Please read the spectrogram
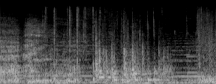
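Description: Film soundtrack: a bear growling over the orchestral score.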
